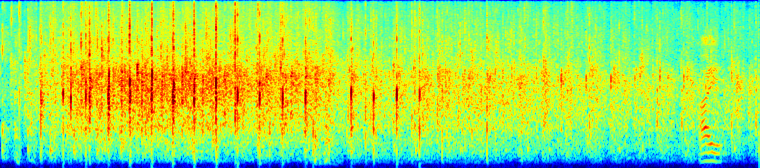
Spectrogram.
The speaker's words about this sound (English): So in that vein, let's give everyone a hand.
